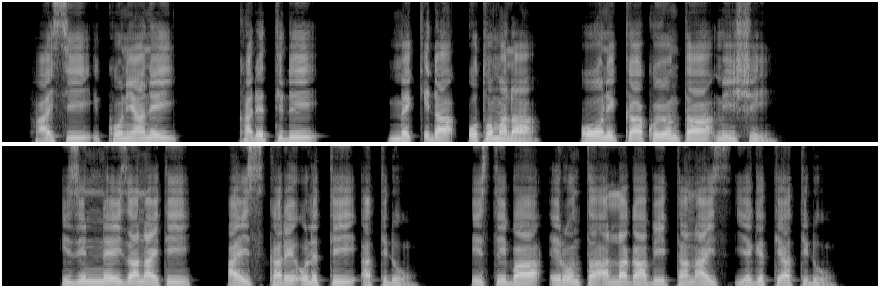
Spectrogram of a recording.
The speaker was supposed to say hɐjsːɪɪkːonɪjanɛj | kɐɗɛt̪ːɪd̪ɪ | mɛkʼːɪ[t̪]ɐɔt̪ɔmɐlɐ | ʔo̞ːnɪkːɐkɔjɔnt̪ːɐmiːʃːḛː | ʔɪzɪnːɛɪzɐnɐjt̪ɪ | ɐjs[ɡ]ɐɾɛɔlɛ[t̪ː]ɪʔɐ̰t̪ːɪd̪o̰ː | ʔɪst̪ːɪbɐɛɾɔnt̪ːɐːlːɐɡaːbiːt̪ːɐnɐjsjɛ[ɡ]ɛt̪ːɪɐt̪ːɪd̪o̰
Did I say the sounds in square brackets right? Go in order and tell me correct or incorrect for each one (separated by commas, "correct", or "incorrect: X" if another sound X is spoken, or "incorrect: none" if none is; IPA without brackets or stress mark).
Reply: incorrect: d̪, incorrect: k, correct, correct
